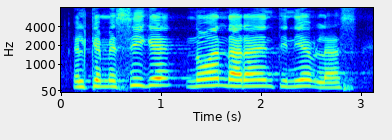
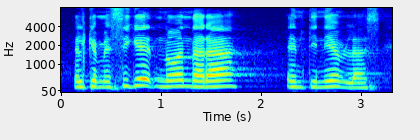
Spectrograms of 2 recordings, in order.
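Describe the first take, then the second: The two takes are said the same way.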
